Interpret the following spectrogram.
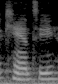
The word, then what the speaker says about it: Canty: can start by giving us your name and spell it and title okay my name is canty i'm the public information officer at rockdale county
